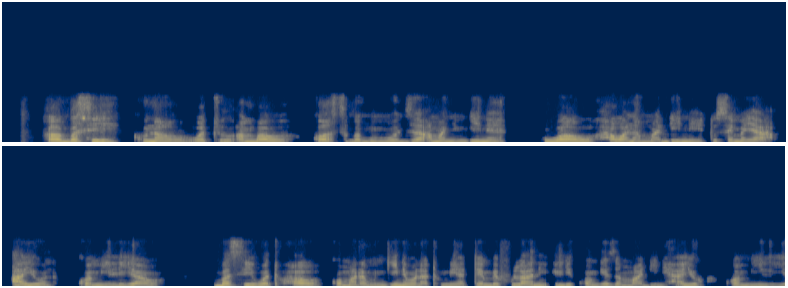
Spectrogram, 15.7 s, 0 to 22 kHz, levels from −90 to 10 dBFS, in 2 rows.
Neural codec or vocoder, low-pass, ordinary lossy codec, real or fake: codec, 16 kHz, 6 kbps, DAC; 7.2 kHz; Opus, 24 kbps; fake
